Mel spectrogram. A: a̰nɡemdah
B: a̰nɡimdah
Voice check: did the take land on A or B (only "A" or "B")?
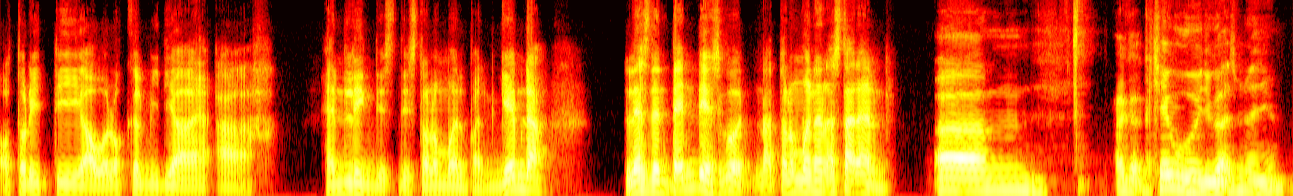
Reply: A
